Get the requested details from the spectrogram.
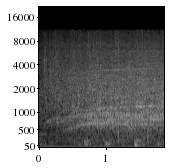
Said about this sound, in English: Come on, clap for the young man.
